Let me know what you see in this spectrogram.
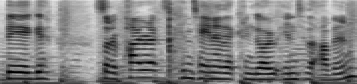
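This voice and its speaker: Clear music plays in the background. Over it, a woman talks with ordinary pitch variation. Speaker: cooking host. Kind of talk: cooking tutorial. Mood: cheerful, upbeat. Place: kitchen.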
